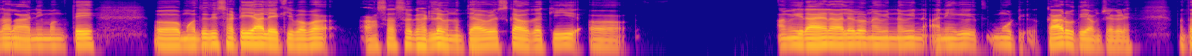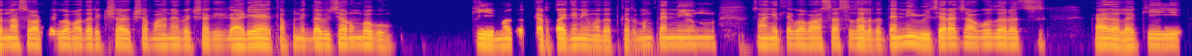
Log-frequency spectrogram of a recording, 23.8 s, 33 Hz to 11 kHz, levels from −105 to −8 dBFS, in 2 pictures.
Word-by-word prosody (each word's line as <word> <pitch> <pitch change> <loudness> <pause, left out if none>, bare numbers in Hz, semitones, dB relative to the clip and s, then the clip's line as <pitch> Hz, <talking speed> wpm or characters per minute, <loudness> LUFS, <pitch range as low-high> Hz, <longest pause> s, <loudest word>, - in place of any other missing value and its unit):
झाला 110 0 0
आणि 100 +1 -3
मग 100 0 -5
ते 105 0 +6 0.7
अ, 105 - 0 0.2
मदतीसाठी 110 +2 +1
आले 110 -3 +8
की 105 - -4
बाबा 100 +2 +3 0.5
असं-असं 100 +3 -3
घडलंय 105 +1 +3
म्हणून. 90 -2 -2
त्यावेळेस 100 -1 +2
काय 105 -2 +5
होतं, 95 0 +1
की 110 +1 -2 0.2
अ 95 - -4 1.8
आम्ही 110 +1 0
राहायला 110 +1 +7
आलेलो 115 +1 +3
नवीन-नवीन 105 0 -3
आणि 105 +2 -4 0.3
मोठी 110 -4 -6 0.2
कार 110 +2 +8
होती 100 -3 +1
आमच्याकडे, 85 -3 -4 0.5
मग - - -12
त्यांना 110 +1 +1
असं 110 +1 -3
वाटलं 105 +1 0
की 110 - -6
बाबा 110 0 +1
आता 110 0 0
रिक्षा-विक्क्षा 105 0 -2
पाहण्यापेक्षा 100 0 -4
की 100 0 -8
गाडी 100 +1 +3
आहेत, 105 -3 +1
आपण 95 +3 -6
एकदा 100 +2 0
विचारून 110 +1 -1
बघू, 100 -5 0 0.9
की 105 -2 +3
मदत 100 0 -1
करता 100 +1 +3
की 100 +1 -3
नाही 100 -1 -2
मदत 90 -2 -4
करत. 90 +1 -6
मग 110 +1 -6
त्यांनी 110 0 -2
येऊन 110 0 -4 0.4
सांगितलं 105 -1 -3
की - - -6
बाबा 105 -1 +1
असं, 105 +1 -3
असं 110 +2 -8
झालं. 105 -3 0
तर 100 - -3
त्यांनी 120 +4 +1
विचारायच्या 115 +3 +2
अगोदरच 115 -1 -2 0.6
काय 105 0 +3
झालं, 95 -2 +2
की 105 0 -2
105 Hz, 165 wpm, -24 LUFS, 100-110 Hz, 1.8 s, आले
